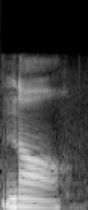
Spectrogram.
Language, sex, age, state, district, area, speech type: Punjabi, male, 18-30, Punjab, Mohali, urban, read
